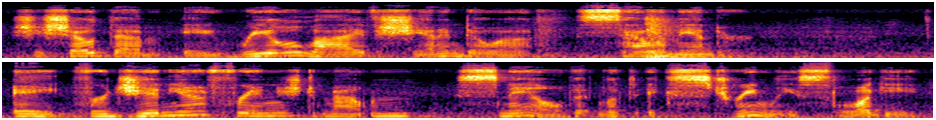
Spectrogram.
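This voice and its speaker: A woman storyteller narrating a children's book aloud in an expressive style. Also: low-pitched, takes it slowly. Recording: faint background noise.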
